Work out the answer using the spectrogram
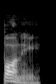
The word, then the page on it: bonny: anglais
